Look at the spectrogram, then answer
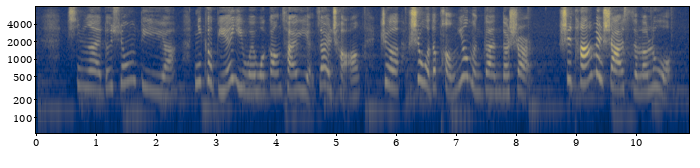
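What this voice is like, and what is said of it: Pitiful, pleading voice. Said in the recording (Chinese): “狐狸用可怜巴巴的声音说道”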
